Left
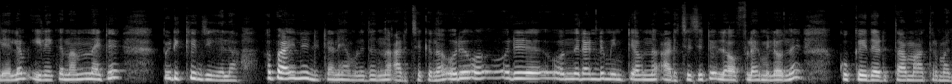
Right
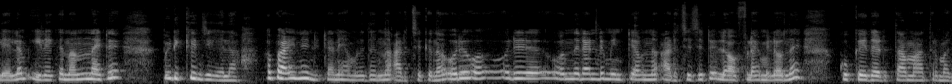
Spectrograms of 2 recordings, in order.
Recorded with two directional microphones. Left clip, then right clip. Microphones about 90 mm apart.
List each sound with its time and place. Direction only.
0.0 s a woman's voice: 30° left (ahead or behind)
2.6 s a woman's voice: 45° left (ahead or behind)
7.2 s a woman's voice: 35° left (ahead or behind)
8.4 s a woman's voice: 50° left (ahead or behind)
